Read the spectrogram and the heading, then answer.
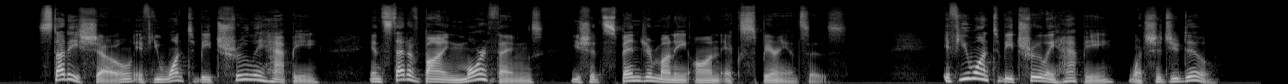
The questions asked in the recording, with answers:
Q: If you want to be truly happy, what should you do?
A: If you want to be truly happy, you should spend your money on experiences instead of on buying things.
